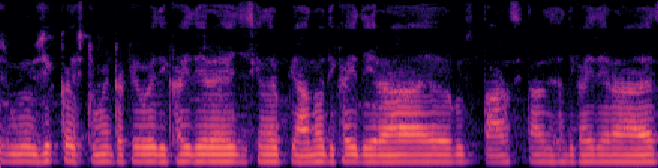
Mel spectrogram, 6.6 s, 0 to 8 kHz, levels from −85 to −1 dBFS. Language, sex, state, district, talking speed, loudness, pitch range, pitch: Hindi, male, Bihar, Saharsa, 220 wpm, -30 LUFS, 120-125 Hz, 125 Hz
